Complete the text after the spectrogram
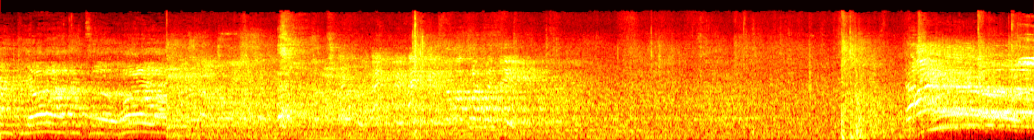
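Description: A ball is kicked sharply on an indoor pitch.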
